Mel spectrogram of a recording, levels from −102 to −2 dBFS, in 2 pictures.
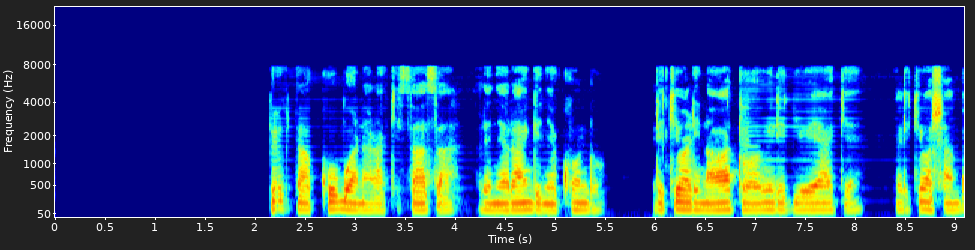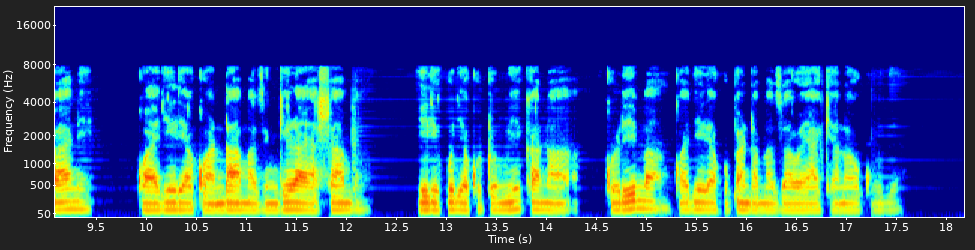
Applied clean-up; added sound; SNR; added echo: neural mask model DeepFilterNet 3.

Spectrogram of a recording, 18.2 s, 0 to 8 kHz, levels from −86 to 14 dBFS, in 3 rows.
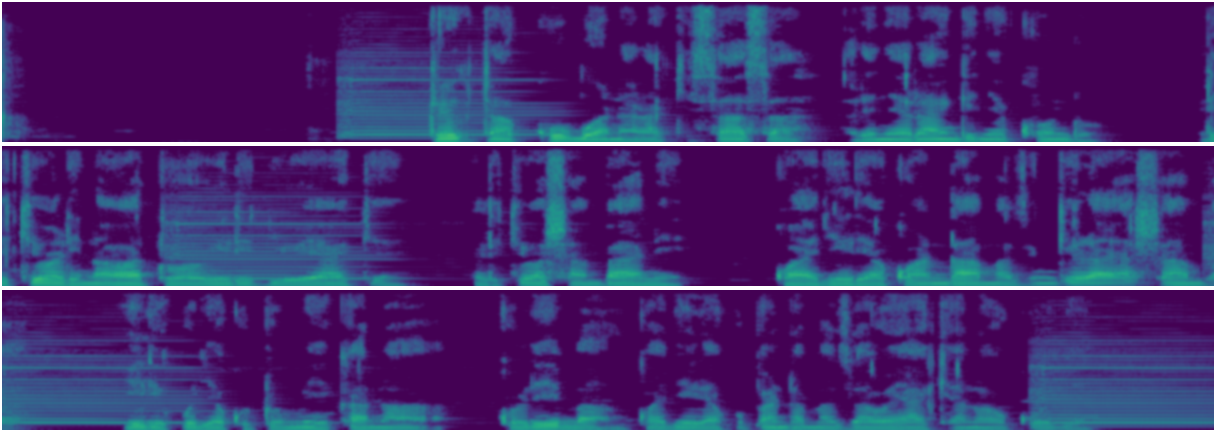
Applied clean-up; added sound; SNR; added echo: classical method log-MMSE.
